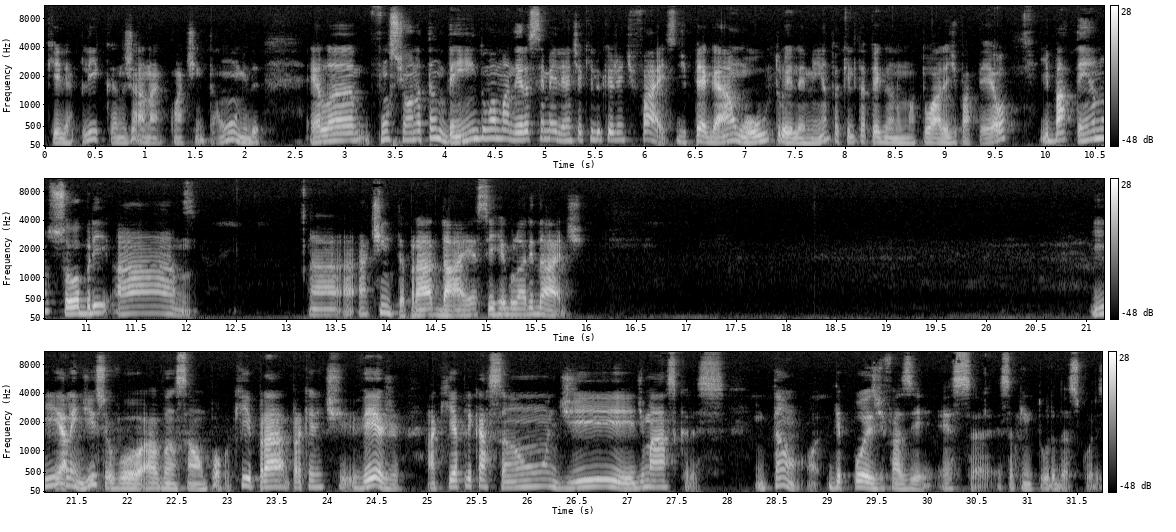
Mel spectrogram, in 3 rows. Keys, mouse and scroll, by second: 17.8 click, 19.5 click, 21.4 click, 22.3 click, 23.8 click, 26.4 click, 27.1 click.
